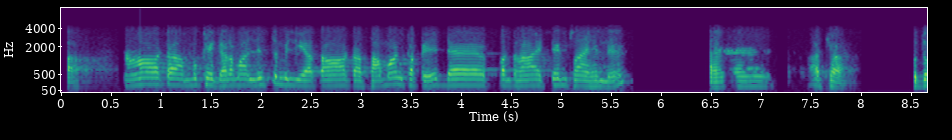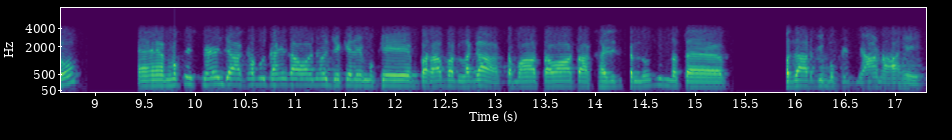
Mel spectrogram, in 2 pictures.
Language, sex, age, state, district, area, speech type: Sindhi, male, 60+, Maharashtra, Thane, urban, conversation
